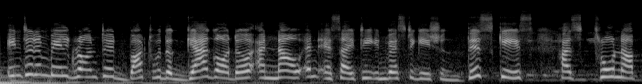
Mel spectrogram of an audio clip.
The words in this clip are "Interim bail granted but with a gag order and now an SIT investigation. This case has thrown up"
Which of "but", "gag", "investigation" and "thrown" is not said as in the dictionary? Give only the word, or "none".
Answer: thrown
